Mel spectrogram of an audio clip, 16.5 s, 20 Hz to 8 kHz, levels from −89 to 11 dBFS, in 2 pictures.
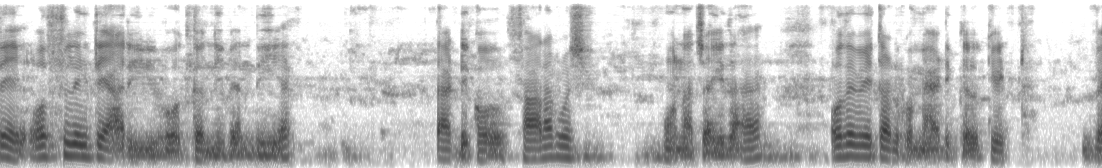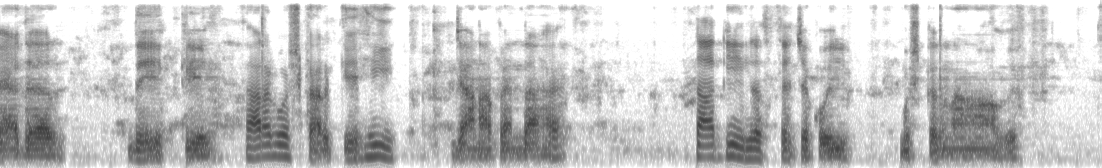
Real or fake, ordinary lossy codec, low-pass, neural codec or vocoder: fake; none; 7.2 kHz; vocoder, 22.05 kHz, 80 mel bands, HiFi-GAN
